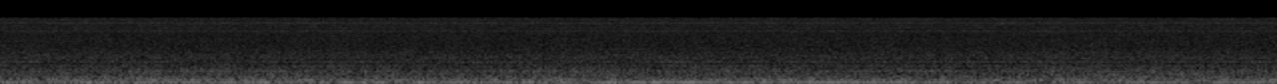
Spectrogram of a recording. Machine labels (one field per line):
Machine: fan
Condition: normal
